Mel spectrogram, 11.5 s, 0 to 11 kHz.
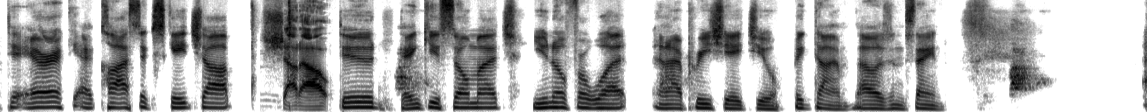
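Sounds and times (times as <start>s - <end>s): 
speech: 0.1s - 10.2s
dog barking: 10.1s - 10.6s.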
